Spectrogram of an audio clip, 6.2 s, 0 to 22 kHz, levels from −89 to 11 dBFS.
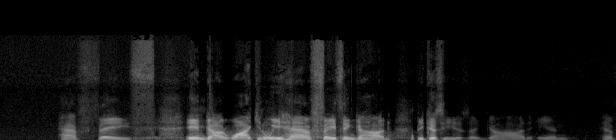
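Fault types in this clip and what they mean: automatic gain falling: From 1.75 s to 3.07 s the gain control judges the input too loud or its background noise too strong and pulls its gain down by about 8 dB over more than a second. The voice and the room noise sink together, which separates it from the talker's own shift in distance near 1.5 s. On a waveform the envelope tapers steadily, and on a spectrogram the whole band, noise floor included, darkens evenly across all frequencies.
automatic gain rising: Starting at 2.27 s, while the downward move is still under way, the control reverses and lifts its gain by about 5 dB, reaching the new level by 3.35 s. Speech and background swell up together over roughly a second. The waveform shows the envelope bottoming out and then widening again, and the spectrogram shows the noise floor and the speech brightening together, with no frequency band changing more than the rest.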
